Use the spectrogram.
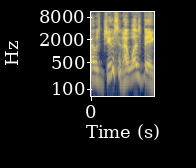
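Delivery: ordinary talk, nothing marked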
